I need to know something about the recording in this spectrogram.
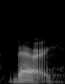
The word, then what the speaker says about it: Barre: The New England pronunciation was Montpelier and Barry.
